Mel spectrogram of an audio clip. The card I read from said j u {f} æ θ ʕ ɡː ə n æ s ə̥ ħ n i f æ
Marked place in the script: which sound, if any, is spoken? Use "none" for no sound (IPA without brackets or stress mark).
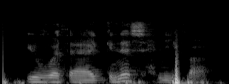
v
